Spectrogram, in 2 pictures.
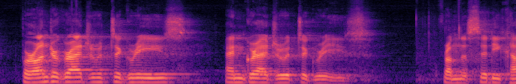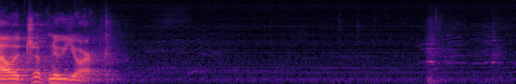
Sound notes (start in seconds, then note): none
